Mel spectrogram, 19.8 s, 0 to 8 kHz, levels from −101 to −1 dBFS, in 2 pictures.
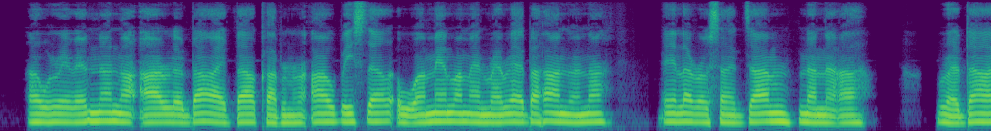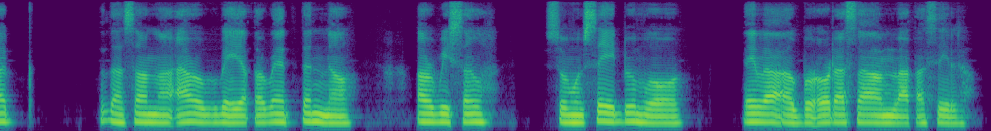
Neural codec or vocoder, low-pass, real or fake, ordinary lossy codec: codec, 16 kHz, 0.5 kbps, FunCodec, trained on LibriTTS, 25 frames a second; none; fake; none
